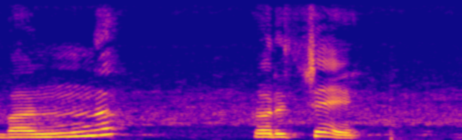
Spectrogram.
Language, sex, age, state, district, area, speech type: Goan Konkani, female, 45-60, Goa, Quepem, rural, read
